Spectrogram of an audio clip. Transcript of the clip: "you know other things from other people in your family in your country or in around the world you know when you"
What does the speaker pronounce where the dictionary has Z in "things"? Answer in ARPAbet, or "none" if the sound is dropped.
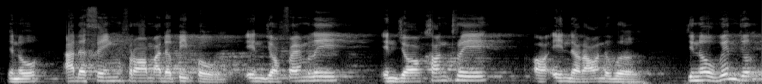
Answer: none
